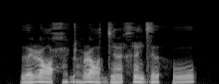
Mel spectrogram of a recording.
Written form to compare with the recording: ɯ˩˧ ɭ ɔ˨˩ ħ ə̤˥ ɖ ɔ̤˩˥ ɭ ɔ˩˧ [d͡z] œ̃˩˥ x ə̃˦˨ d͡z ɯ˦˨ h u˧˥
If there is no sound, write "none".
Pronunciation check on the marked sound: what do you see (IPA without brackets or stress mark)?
d͡z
